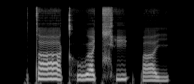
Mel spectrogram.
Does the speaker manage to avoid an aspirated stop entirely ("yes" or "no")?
no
